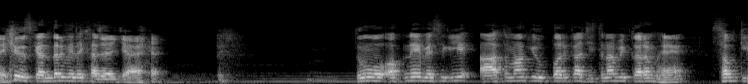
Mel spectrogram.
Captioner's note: हंसी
